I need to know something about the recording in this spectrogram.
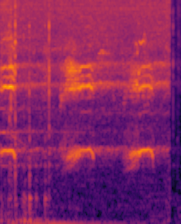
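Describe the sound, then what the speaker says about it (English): Channel-billed cuckoo, a large, noisy native bird, letting out two loud, harsh, drawn-out honking calls about a second apart, heard clearly against outdoor background noise beside an archery range. "horrible noise. I think that's a channel billed cuckoo. A large, noisy, native, annoying bird"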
